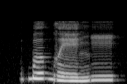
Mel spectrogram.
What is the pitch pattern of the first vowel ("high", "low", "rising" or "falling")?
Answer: high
